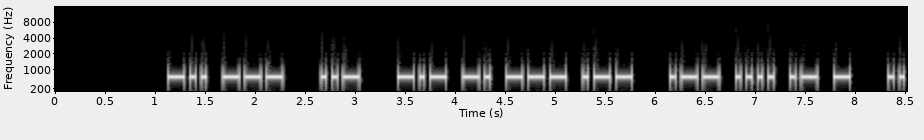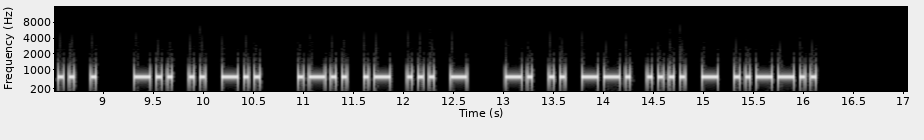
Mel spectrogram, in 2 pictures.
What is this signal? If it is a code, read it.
Morse code, heard as a keyed tone, about 22 wpm, 700 Hz. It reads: DO U KNOW WHAT HE DID LAST NIGHT?
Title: Sentences from Top 300 Words and Abbreviations 22wpm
